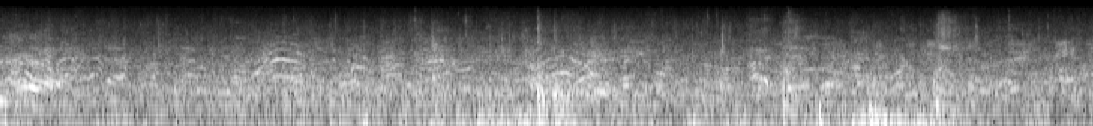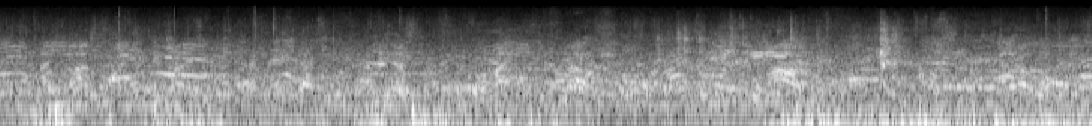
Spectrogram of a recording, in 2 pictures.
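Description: A crowd of people chatters and calls out at a distance outdoors.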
